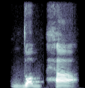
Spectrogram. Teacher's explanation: While reading dod, the side of the tongue will touch the molar, upper molar.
